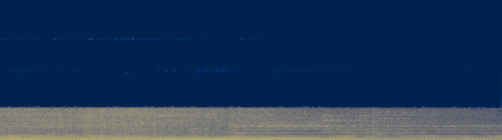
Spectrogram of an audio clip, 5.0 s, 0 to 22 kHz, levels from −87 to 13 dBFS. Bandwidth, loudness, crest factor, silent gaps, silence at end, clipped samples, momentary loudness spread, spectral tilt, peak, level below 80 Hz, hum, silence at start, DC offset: 5.4 kHz; -19 LUFS; 14 dB; none; 0 s; under 0.1%; 9 LU; -10 dB/octave; -6 dBFS; -30 dBFS; none; 0 s; under 0.1%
